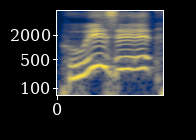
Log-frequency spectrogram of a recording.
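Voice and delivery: put-on high-pitched little kid calling; kid's voice. Kid answering the house door, high put-on voice.

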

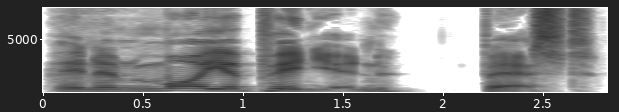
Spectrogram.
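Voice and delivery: put-on a light Yorkshire accent, unhurried. A podcast host asked for Yorkshire names his favourite apes, in a light Yorkshire accent. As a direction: talk about apes like a Yorkshire local, lightly done. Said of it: "What about a Yorkshire?".

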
